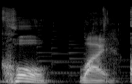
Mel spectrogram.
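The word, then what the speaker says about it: こわい: Not to be confused with kawaii. – Ah, it's the same. Their pronunciation is really close. – Really close. – Kawaii, kawaii. – Very close, very close. So we have kawaii, which is cute. And then we have kowai.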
